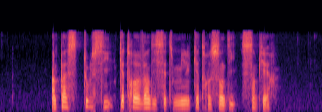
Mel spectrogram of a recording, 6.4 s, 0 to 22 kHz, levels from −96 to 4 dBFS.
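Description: At 1.82 to 1.91 s, concealed Bluetooth headset packet loss: roughly 60 ms of speech scattered across 90 ms never arrived, and the receiver filled each gap by repeating the best-matching stretch of recent waveform. The longest run, about 30 ms, gives a brief buzzy, level-held tone, which on a spectrogram appears as flat harmonic bands, with a small warble where real audio resumes. A shorter 22.5 ms gap follows at 4.08 s, just before "cent dix", in audio carried over the mSBC wideband link.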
